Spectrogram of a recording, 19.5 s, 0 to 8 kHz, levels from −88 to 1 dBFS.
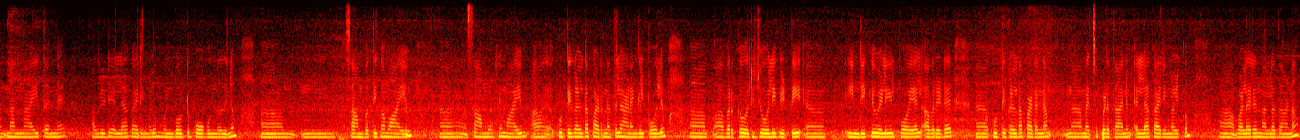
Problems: constant background noise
